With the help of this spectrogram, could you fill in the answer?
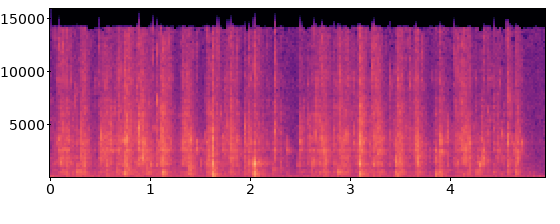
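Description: Fingers squeeze and crinkle a small, hollow, clear plastic water bottle with a blue label that looks mostly empty. The result is a steady run of bright, crackling plastic crinkles with a few sharper pops standing out, and almost no low end.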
